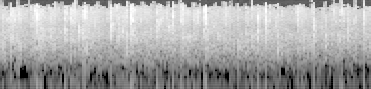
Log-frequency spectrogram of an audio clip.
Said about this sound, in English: Can you give the Lord a great hand clap of praise today?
